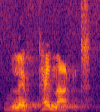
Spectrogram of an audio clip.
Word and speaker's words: lieutenant: Lieutenant, that is in British English. Lieutenant, but then American, lieutenant.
